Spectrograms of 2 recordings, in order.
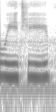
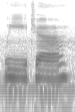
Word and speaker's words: Ouija: You know what a Ouija, pronounced Ouija or Ouija board is.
